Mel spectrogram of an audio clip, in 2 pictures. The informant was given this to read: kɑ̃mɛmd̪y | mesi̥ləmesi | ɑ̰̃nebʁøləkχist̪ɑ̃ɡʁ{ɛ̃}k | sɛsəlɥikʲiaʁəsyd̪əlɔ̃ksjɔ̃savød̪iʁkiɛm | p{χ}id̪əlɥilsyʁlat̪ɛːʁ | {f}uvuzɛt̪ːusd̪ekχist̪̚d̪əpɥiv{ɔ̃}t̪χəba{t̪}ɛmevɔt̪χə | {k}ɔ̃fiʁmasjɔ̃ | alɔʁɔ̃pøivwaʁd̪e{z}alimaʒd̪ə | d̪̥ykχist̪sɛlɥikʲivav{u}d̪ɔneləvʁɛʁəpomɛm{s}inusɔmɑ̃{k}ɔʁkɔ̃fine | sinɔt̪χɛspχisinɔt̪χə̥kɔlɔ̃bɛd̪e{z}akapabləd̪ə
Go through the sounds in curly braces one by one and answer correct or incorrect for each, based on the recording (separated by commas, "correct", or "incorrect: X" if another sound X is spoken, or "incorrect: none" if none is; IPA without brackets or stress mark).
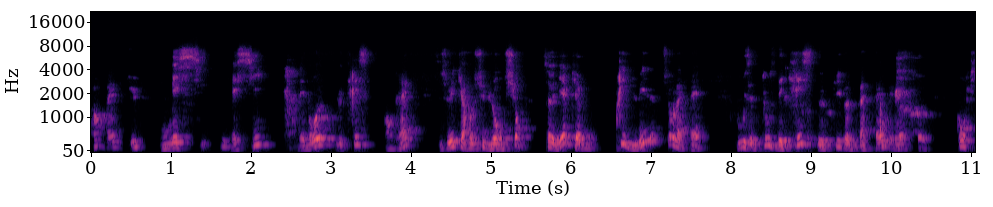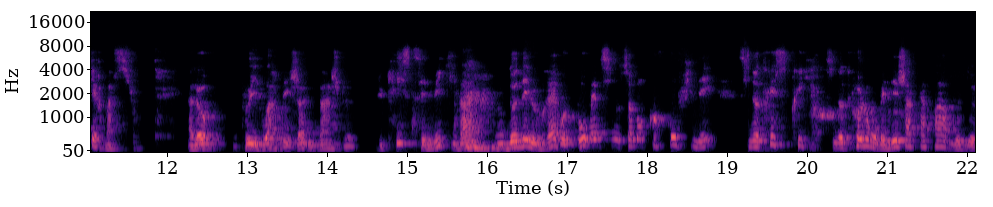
incorrect: ɛ, correct, incorrect: v, incorrect: ɔ, correct, correct, incorrect: ʒ, correct, correct, correct, incorrect: ʒ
